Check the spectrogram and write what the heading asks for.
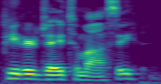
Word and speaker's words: Peter J. Tomasi: Peter J. Tomasi.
